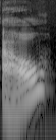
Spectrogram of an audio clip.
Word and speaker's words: Ao: that does it ow this is pronounced ow I say AO but I really don't I'm not confident I'll follow your example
